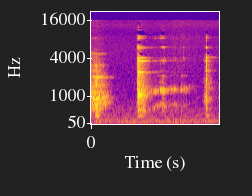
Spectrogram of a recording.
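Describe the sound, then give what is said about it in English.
A plate with sides, for unmolding a caramel custard, is set down with a sharp ceramic clink that rings briefly, followed a moment later by a second lighter clink, with a soft scrape at the start and no talking. “Okay, so I'm going to unmold it on a plate that has sides because that caramel is going to be a little bit runny.”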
